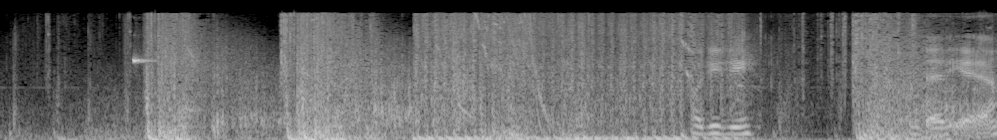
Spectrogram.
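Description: Rapid gunfire blasts loudly.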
